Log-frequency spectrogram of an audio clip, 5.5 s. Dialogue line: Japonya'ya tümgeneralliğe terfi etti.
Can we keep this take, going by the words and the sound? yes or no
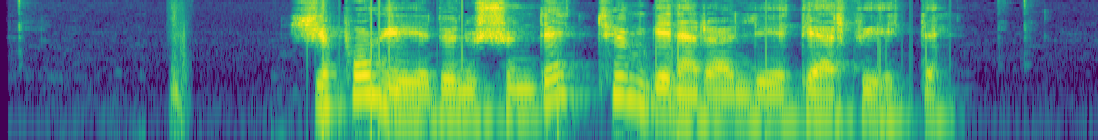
no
